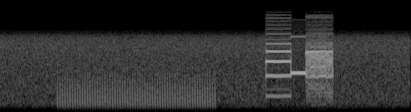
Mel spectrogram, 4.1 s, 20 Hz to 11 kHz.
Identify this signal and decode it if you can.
Caller ID data burst, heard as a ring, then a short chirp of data, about 1200 baud.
